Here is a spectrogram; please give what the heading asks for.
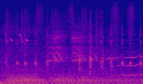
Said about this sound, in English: the chicken is doing very well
